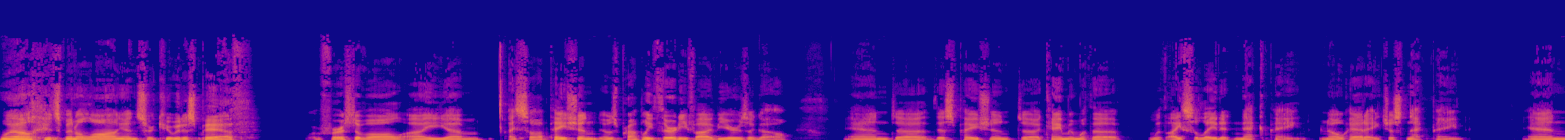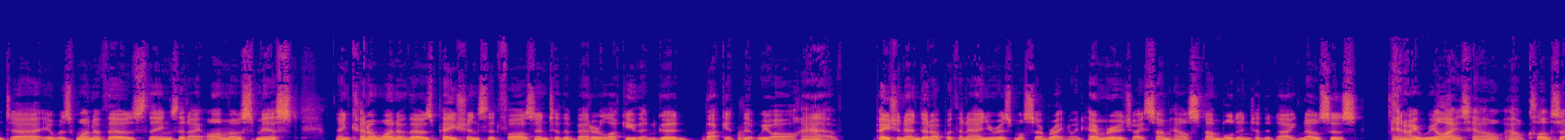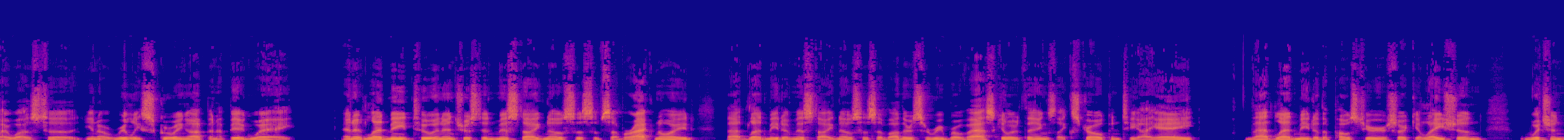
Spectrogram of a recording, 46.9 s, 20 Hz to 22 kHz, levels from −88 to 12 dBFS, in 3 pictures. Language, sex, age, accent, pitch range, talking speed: English, male, 50-69, American, 90-105 Hz, 180 wpm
